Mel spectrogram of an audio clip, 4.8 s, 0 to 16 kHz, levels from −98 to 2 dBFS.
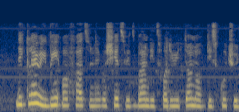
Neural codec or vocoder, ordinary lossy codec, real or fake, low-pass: none; AAC, 48 kbps; real; 7.2 kHz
